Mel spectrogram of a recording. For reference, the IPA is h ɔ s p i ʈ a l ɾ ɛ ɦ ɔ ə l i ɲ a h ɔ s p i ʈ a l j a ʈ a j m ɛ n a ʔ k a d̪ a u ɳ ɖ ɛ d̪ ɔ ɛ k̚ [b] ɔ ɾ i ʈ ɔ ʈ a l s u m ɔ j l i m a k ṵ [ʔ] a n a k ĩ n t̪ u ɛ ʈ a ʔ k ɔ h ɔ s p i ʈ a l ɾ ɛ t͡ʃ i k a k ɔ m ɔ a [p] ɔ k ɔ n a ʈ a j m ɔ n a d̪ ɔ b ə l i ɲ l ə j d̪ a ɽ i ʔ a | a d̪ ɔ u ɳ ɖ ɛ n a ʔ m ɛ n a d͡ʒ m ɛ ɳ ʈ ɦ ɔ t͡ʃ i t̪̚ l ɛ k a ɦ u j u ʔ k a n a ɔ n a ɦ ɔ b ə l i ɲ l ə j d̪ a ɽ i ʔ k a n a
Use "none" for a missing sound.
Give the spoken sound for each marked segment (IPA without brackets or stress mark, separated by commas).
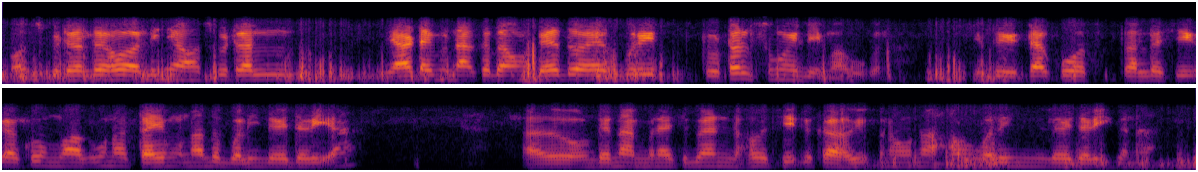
b, k, k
